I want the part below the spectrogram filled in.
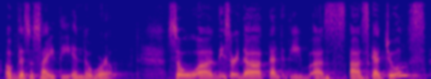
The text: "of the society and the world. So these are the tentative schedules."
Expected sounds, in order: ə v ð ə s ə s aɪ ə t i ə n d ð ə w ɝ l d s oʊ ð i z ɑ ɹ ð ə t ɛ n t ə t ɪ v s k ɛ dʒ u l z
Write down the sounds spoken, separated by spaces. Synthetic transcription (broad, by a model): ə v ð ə s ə s aɪ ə t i ə n d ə w ɝ l d s oʊ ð i s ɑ ɹ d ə t ɛ n t ə t ɪ v s k ɛ dʒ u l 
